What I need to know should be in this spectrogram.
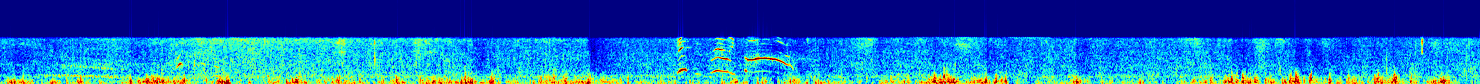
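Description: Wind buffets the microphone in gusty rumbles.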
